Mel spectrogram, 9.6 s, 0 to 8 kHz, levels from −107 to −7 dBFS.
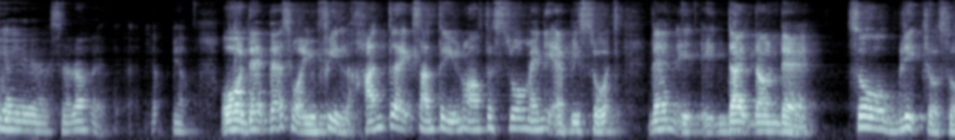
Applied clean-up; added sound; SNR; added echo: neural mask model DeepFilterNet 3.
